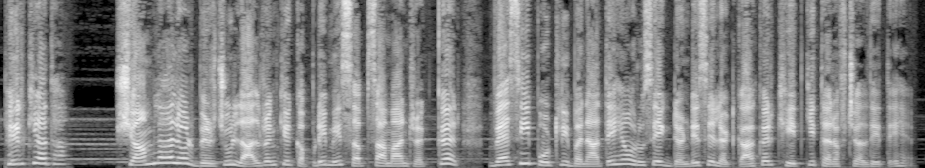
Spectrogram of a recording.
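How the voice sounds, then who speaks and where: A woman telling a scripted story as narrator, in an expressive storytelling style. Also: mid-range voice, normal speed, faint music behind.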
